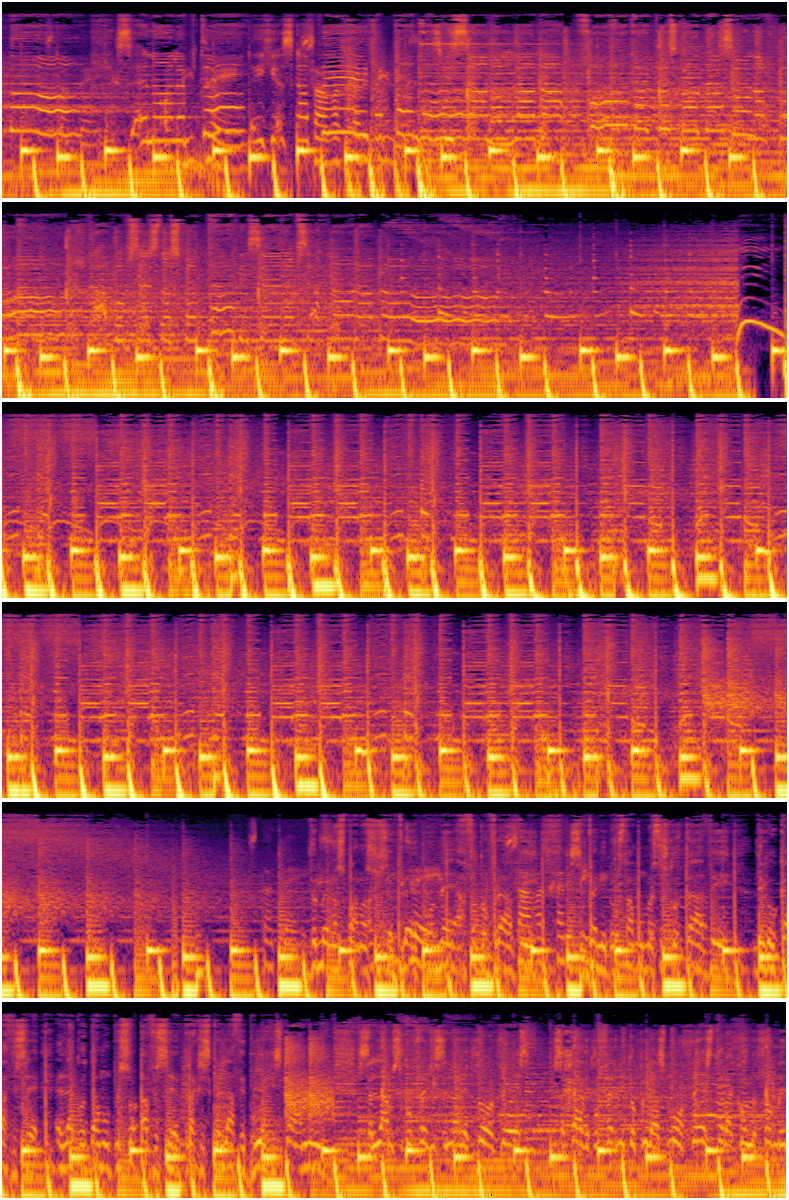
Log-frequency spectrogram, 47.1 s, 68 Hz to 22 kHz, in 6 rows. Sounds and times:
Afrobeat: 0.0 - 47.0
Speech: 0.7 - 4.4, 33.9 - 38.1.

